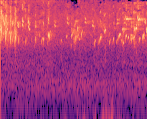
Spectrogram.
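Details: Goldfinch chicks, male and female, encouraged to sing, giving scattered thin chirps and short high notes rather than full phrases, with faint low rumbling underneath.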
